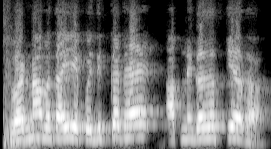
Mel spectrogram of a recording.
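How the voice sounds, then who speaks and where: Male teacher running an online class, high voice, repeats himself, keeps checking if students follow. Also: a little fast, low-quality recording. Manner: asks students to answer and comment, repeats key points. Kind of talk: online lesson solving exam questions.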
